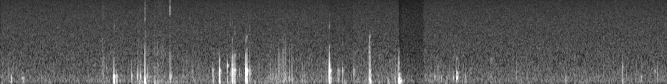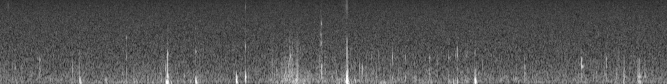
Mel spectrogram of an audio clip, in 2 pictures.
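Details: Scattered soft clicks and gurgles at irregular intervals over a low hiss, recorded during digestion as swallowed water and air take effect; normal bowel sounds, stomach growling.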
